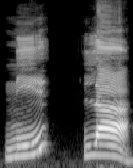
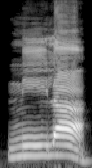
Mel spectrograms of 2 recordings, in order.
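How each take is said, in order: First: Slow stretched reading. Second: Said in the usual way. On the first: Shown as a demonstration. Teacher to pupils, slowly stretched. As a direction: draw Neela out slowly. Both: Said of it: "आप इस तरीके से".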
